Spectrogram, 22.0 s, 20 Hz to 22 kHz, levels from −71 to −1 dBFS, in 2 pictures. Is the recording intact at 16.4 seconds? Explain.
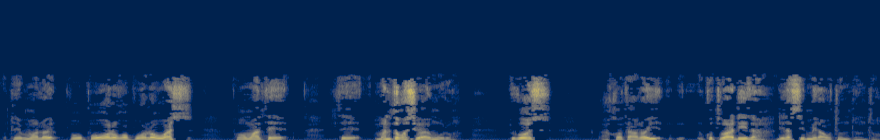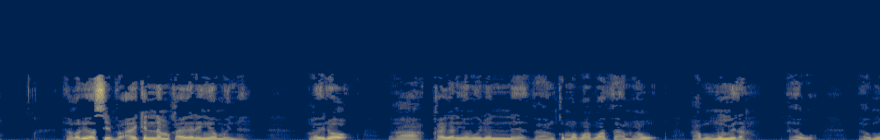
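No. From 16.42 to 16.44 s, a short hiss runs for about 23 ms just ahead of a sharp onset, and the attack itself sounds blunted and smeared. This is pre-echo. The codec works in blocks and spreads its quantisation noise evenly across each one. Because the onset lands late in its block, noise scaled for the loud attack also fills the quiet stretch before it, where nothing masks it.

Around that moment, and throughout the speech, the sound is watery and swirly, with a metallic edge on s sounds and no content above 10.4 kHz. That fixed cut-off and the weak detail flickering in and out from frame to frame are the marks of heavy MP3 compression, likely at a low bitrate close to 32 kbps. When bits run short, the encoder discards the treble and zeroes faint frequency lines.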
